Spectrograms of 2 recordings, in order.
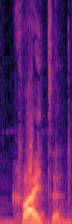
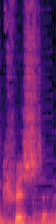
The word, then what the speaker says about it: Crichton: In the US, we pronounce his name Crichton. Oh, okay, I guess. Yeah, Michael Crichton? It's fucking Christian, okay?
